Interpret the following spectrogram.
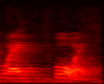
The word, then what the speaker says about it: Boye: your name again boy m is mar like you pronounce Mark ask Mark and way like get out of my way boy boy b y e spell ask night thank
